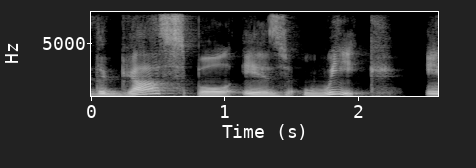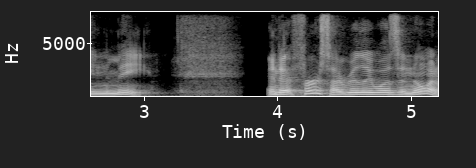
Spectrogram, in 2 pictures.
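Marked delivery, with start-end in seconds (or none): 0.0-3.1 slow, measured reading of Luther's line; Luther's sentence read out slowly; slow quoted line. Retold or imitated. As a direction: let each word land slowly, like a verdict. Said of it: "It says".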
